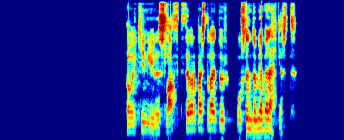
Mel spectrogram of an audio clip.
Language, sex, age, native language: Icelandic, male, 40-49, Icelandic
